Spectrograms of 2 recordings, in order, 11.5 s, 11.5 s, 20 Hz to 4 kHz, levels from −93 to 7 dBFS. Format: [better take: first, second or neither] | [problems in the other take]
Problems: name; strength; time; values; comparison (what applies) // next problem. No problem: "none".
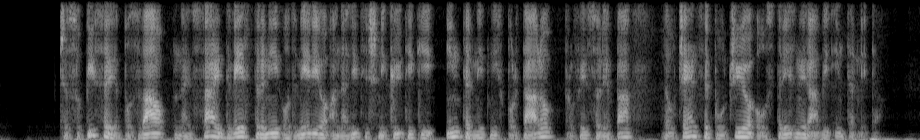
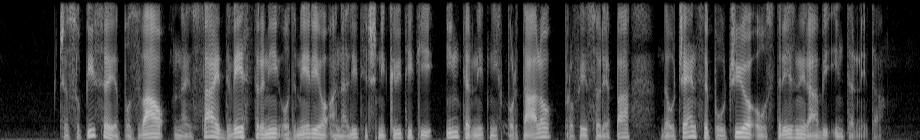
second | noise reduction (neural mask model DeepFilterNet 3)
